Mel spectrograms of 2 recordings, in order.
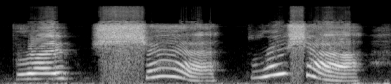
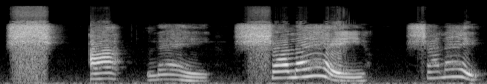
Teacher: we're pronouncing the CH sound today as shh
